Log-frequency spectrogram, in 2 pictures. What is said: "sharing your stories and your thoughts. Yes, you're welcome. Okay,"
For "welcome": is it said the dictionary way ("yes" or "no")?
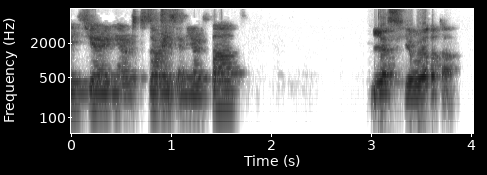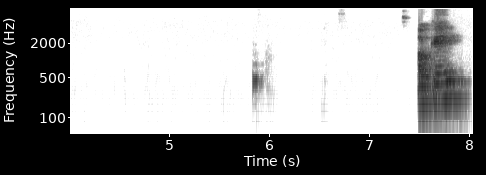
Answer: no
